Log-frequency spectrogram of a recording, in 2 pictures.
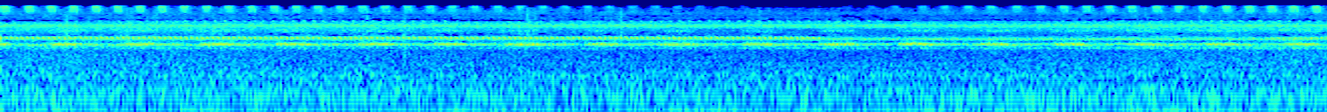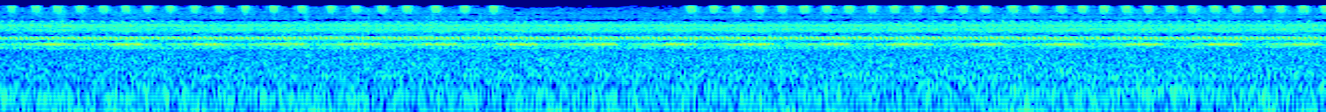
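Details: Crickets chirping outdoors in the evening beside a deck: a steady train of short, high pulses repeated several times a second, over a constant higher whine and a dense, low background hiss.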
